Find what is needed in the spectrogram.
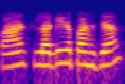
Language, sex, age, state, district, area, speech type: Hindi, female, 30-45, Uttar Pradesh, Chandauli, rural, conversation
